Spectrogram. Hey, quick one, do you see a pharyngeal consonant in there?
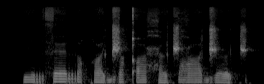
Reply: yes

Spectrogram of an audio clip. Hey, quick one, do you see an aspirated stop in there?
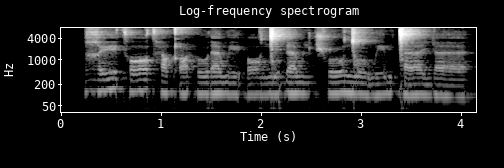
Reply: yes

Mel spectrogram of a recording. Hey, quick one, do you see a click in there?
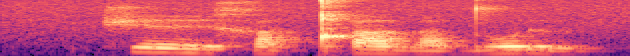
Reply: yes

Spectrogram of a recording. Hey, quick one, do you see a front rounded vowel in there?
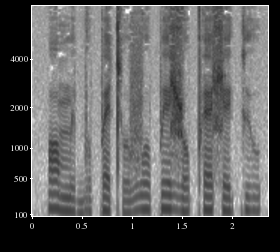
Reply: no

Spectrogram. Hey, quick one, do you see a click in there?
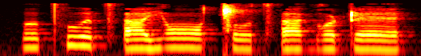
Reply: yes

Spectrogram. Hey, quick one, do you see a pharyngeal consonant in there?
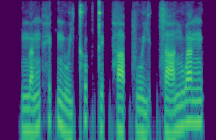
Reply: no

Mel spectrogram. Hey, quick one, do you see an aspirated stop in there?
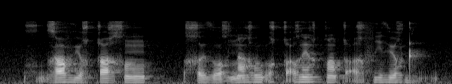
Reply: no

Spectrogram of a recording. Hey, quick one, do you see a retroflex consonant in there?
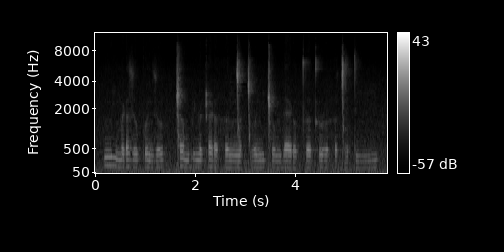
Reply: yes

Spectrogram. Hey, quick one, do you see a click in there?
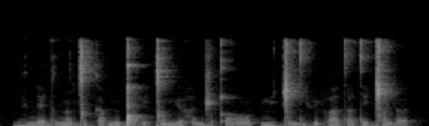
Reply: yes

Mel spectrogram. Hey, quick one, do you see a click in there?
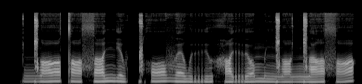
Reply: yes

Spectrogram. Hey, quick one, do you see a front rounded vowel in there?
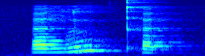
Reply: no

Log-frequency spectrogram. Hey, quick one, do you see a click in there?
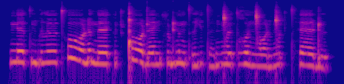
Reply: yes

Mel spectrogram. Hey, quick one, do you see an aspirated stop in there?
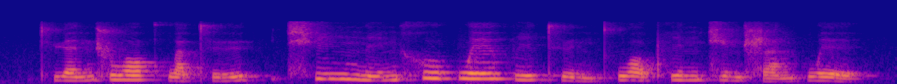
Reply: yes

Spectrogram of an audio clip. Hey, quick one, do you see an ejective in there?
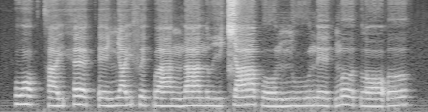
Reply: no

